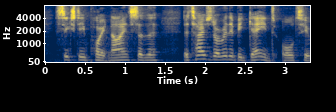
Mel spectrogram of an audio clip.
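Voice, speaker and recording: The man talks at a very fast pace. His accent is British. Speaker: sim racing gamer commentating own race. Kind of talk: race commentary voiceover. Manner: casual, hesitant with fillers.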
